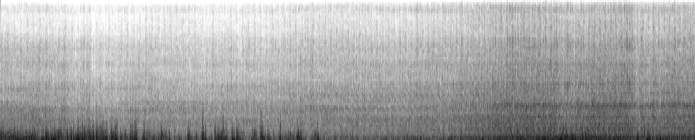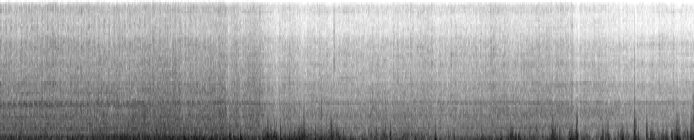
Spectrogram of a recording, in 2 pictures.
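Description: Motor vehicle engine running with wind rushing over the microphone, briefly quieter and then louder again about three and a half seconds in.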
